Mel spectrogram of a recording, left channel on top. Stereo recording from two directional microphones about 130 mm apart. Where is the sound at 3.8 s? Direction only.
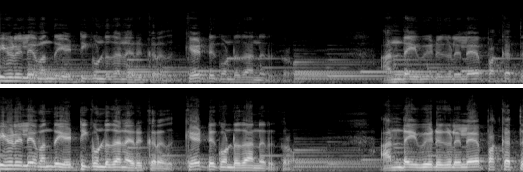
65° right (ahead or behind).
